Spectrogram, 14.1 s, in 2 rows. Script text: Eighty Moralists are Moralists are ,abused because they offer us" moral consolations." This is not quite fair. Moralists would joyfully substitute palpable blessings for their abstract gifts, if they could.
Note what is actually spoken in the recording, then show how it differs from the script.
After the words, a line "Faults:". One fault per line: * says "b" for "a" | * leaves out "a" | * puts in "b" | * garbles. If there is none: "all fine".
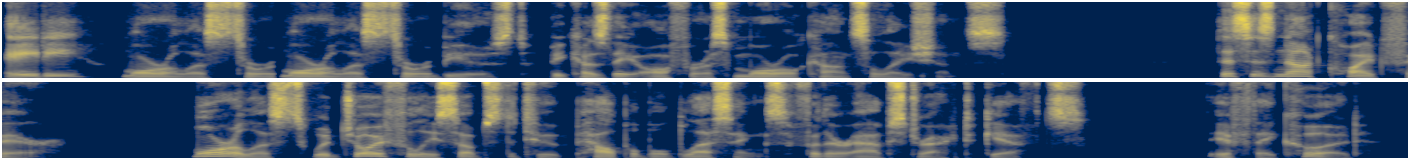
Eighty Moralists are Moralists are ,abused because they offer us" moral consolations." This is not quite fair. Moralists would joyfully substitute palpable blessings for their abstract gifts, if they could.
Faults:
all fine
